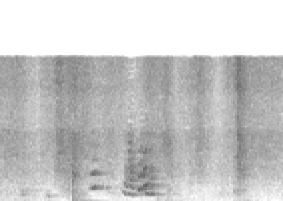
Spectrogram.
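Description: Broom bristles swept across a tiled floor in short strokes, and a little after the start a brief high-pitched, wavering whimper, the loudest sound here.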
